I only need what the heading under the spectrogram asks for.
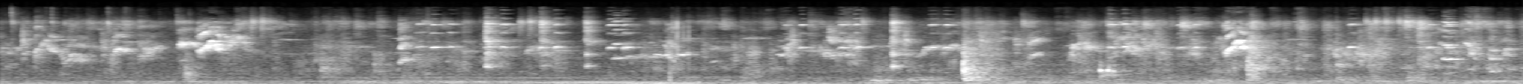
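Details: Breeding pair of cockatiels in an aviary giving harsh, scratchy squawks and short chirps in irregular bursts, with occasional wing flutters and a low background hum.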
